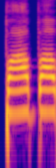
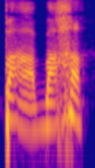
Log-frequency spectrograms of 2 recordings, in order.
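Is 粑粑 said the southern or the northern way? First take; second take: southern; northern. First: It is said in the southern Mandarin way. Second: It is said in the northern way.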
